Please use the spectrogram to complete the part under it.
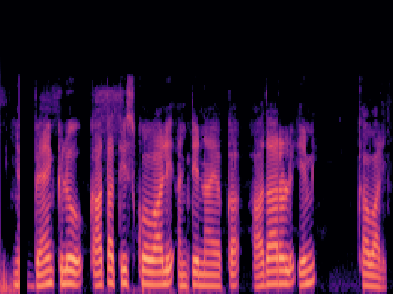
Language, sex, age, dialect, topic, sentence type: Telugu, male, 18-24, Central/Coastal, banking, question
